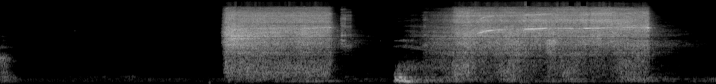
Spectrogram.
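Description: A loud, high airy rush that starts and stops with power: a small fan spinning very fast and running fine.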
